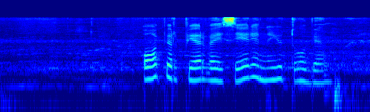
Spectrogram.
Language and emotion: Russian, neutral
